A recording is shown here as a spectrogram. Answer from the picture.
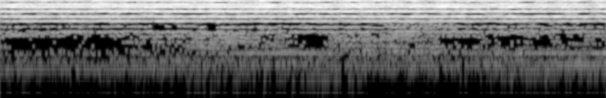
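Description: Steady high-pitched electronic whine and hiss, the loudest thing heard, with a faint held low note beneath it in the pause between sung hymn verses.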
